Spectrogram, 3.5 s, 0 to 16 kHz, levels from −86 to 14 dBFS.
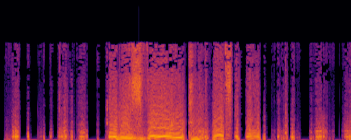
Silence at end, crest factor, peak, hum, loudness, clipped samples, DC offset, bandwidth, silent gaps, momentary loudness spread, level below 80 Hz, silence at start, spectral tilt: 0 s; 14 dB; 0 dBFS; none; -13 LUFS; under 0.1%; under 0.1%; 11.5 kHz; none; 14 LU; -44 dBFS; 0.05 s; -4 dB/octave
